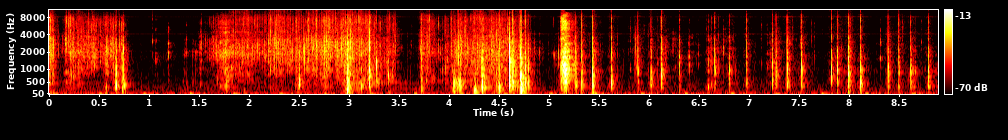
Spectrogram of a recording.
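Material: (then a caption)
Plastic. Long nails tap and scratch a large glossy plastic bag filled with wrapped chocolate truffles, making soft, bright crinkling. The first half is dense scratchy rustling with louder crunchy bursts. The second half turns into a quick run of sharp, separate taps.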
